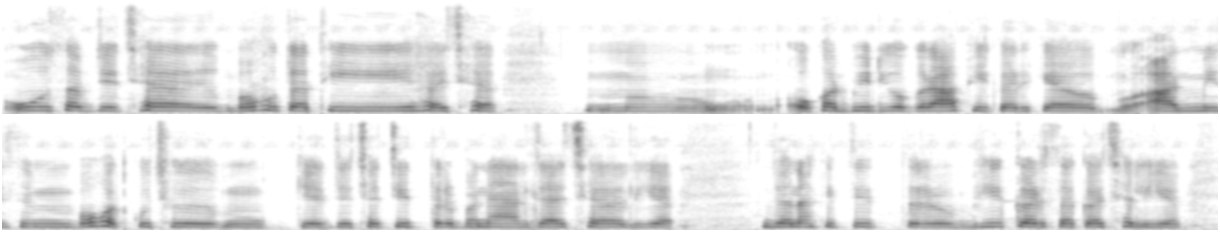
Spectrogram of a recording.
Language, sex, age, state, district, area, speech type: Maithili, female, 30-45, Bihar, Araria, rural, spontaneous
